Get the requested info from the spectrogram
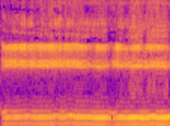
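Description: A man's voice chanting one long, drawn-out note in a melodic religious recitation, the pitch wavering slightly as it is held.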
